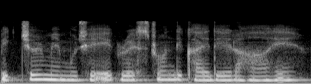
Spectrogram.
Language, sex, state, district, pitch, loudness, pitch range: Hindi, female, Arunachal Pradesh, Papum Pare, 200 Hz, -14 LUFS, 195-215 Hz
